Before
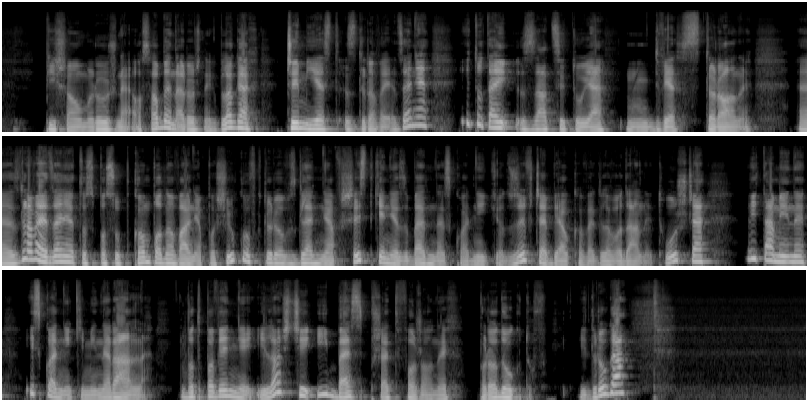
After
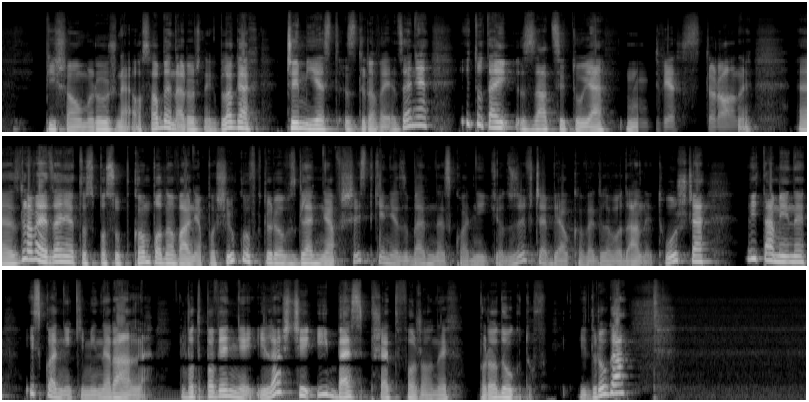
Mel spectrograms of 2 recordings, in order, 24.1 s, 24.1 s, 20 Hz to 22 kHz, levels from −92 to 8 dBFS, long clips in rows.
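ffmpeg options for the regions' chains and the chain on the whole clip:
-filter_complex "[0:a]asettb=1/sr,asplit=3[s0][s1][s2];[s0]atrim=end=6.354[s3];[s1]atrim=start=6.35:end=7.36,asetpts=PTS-STARTPTS,afade=t=in:d=0.004:c=qsin,afade=t=out:st=1.006:d=0.004:c=qsin,highpass=1200,agate=range=0.0224:threshold=0.00355:ratio=3:release=100:detection=peak,aemphasis=mode=reproduction:type=riaa[s4];[s2]atrim=start=7.356[s5];[s3][s4]acrossfade=d=0.004:c1=hsin:c2=qsin[s6];[s6][s5]acrossfade=d=0.004:c1=qsin:c2=hsin,asettb=1/sr,asplit=3[s7][s8][s9];[s7]atrim=end=11.414[s10];[s8]atrim=start=11.41:end=14.34,asetpts=PTS-STARTPTS,afade=t=in:d=0.004:c=qsin,afade=t=out:st=2.926:d=0.004:c=qsin,acompressor=threshold=0.0282:ratio=3:attack=3.2:release=140:knee=1:detection=peak,aeval=exprs='0.0668*(abs(mod(val(0)/0.0668+3,4)-2)-1)':c=same[s11];[s9]atrim=start=14.336[s12];[s10][s11]acrossfade=d=0.004:c1=hsin:c2=qsin[s13];[s13][s12]acrossfade=d=0.004:c1=qsin:c2=hsin,asettb=1/sr,asplit=3[s14][s15][s16];[s14]atrim=end=17.454[s17];[s15]atrim=start=17.45:end=19.95,asetpts=PTS-STARTPTS,afade=t=in:d=0.004:c=qsin,afade=t=out:st=2.496:d=0.004:c=qsin,equalizer=f=1400:w=1:g=10.5,aeval=exprs='val(0)+0.00126*(sin(2*PI*60*n/s)+sin(2*PI*2*60*n/s)/2+sin(2*PI*3*60*n/s)/3+sin(2*PI*4*60*n/s)/4+sin(2*PI*5*60*n/s)/5)':c=same,asuperstop=centerf=1200:order=8:qfactor=2.5[s18];[s16]atrim=start=19.946[s19];[s17][s18]acrossfade=d=0.004:c1=hsin:c2=qsin[s20];[s20][s19]acrossfade=d=0.004:c1=qsin:c2=hsin"

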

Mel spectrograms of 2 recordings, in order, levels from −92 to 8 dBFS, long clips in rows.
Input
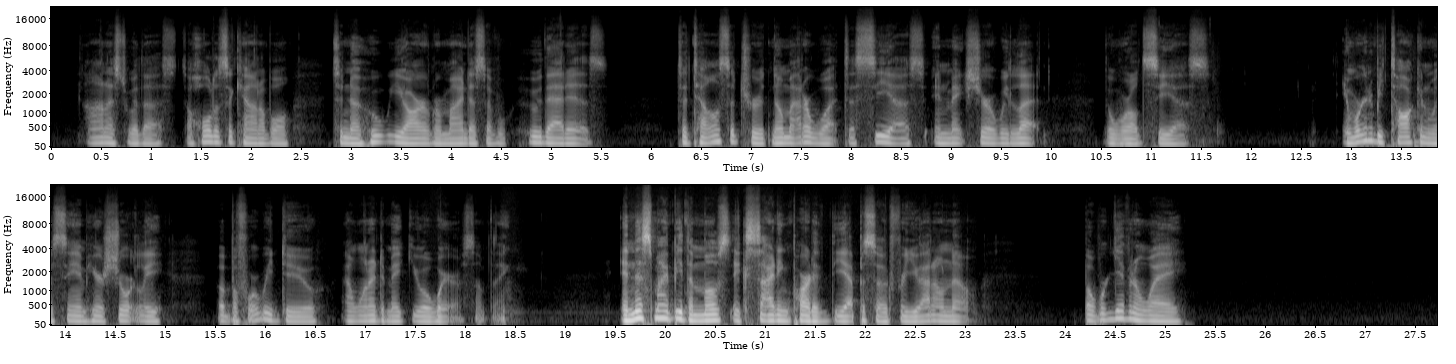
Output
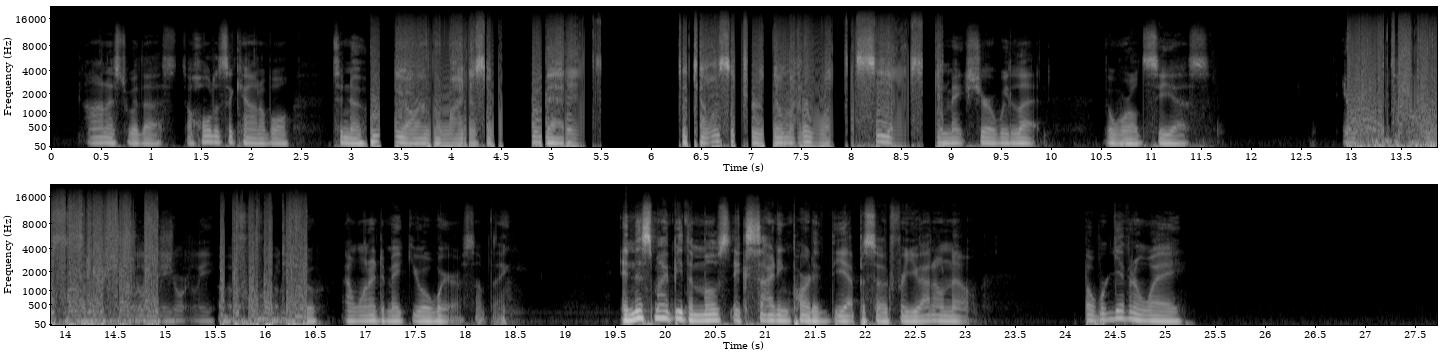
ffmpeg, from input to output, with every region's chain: -filter_complex "[0:a]asettb=1/sr,asplit=3[s0][s1][s2];[s0]atrim=end=3.154[s3];[s1]atrim=start=3.15:end=8.92,asetpts=PTS-STARTPTS,afade=t=in:d=0.004:c=qsin,afade=t=out:st=5.766:d=0.004:c=qsin,equalizer=f=4300:t=o:w=1.3:g=14,aphaser=in_gain=1:out_gain=1:delay=5:decay=0.34:speed=1.6:type=triangular,aeval=exprs='val(0)*gte(abs(val(0)),0.0631)':c=same[s4];[s2]atrim=start=8.916[s5];[s3][s4]acrossfade=d=0.004:c1=hsin:c2=qsin[s6];[s6][s5]acrossfade=d=0.004:c1=qsin:c2=hsin,asettb=1/sr,asplit=3[s7][s8][s9];[s7]atrim=end=12.964[s10];[s8]atrim=start=12.96:end=16.42,asetpts=PTS-STARTPTS,afade=t=in:d=0.004:c=qsin,afade=t=out:st=3.456:d=0.004:c=qsin,equalizer=f=270:t=o:w=1.1:g=-11,aecho=1:1:79|169|542:0.188|0.282|0.2,atrim=end_sample=152586,aeval=exprs='(mod(20*val(0)+1,2)-1)/20':c=same[s11];[s9]atrim=start=16.416[s12];[s10][s11]acrossfade=d=0.004:c1=hsin:c2=qsin[s13];[s13][s12]acrossfade=d=0.004:c1=qsin:c2=hsin,lowpass=12000,asubboost=boost=6.5:cutoff=62,acrossover=split=340|3000[s14][s15][s16];[s15]acompressor=threshold=0.02:ratio=6[s17];[s14][s17][s16]amix=inputs=3:normalize=0,volume=0.501"

